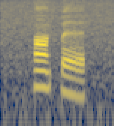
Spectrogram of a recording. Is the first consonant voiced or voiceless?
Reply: voiceless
